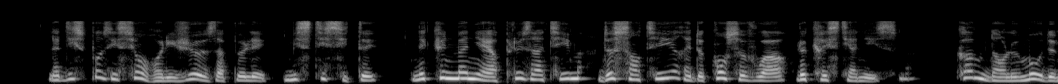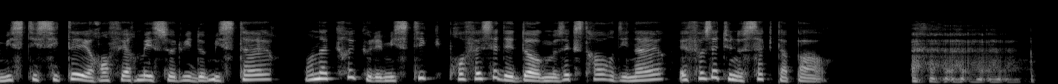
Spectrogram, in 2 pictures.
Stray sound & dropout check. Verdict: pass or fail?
fail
